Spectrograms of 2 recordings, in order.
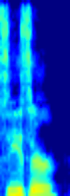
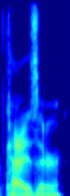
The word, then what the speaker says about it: Caesar: game though I think outside the legion they usually refer to it as Caesar within the legion they call a Kaiser and the Kaiser's Legion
